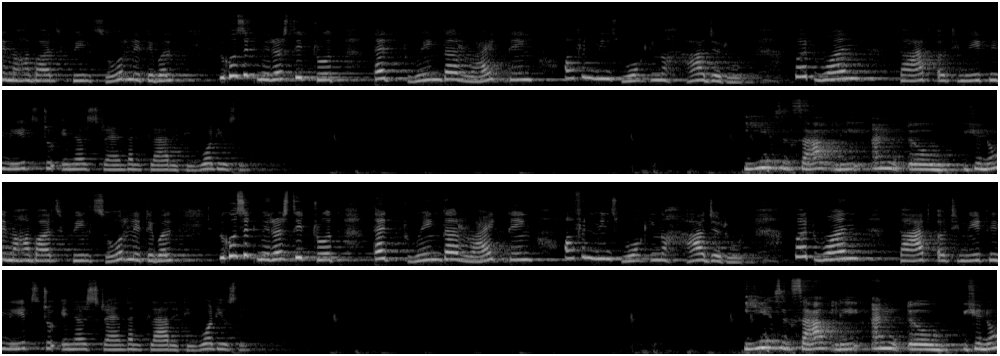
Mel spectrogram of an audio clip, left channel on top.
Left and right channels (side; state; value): both; normal; correlation 0.42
